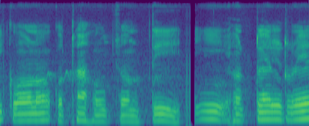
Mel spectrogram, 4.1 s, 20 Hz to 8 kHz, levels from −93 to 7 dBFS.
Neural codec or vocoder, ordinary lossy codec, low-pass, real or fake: none; none; 7.2 kHz; real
